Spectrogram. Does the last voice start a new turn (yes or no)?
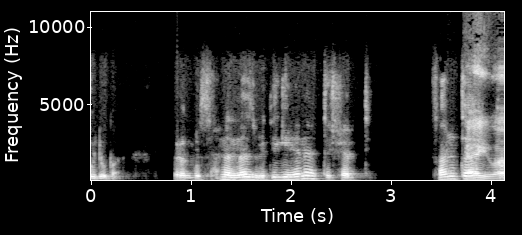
no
